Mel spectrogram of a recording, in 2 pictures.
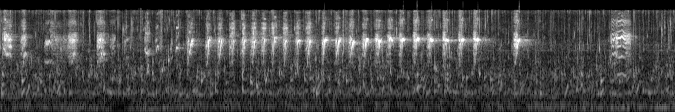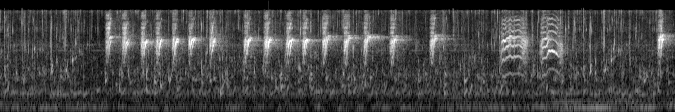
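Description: A brown-throated sunbird sings high, rapid trills and sharp chips in bursts of two to three seconds, over a steady rush of falling water.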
